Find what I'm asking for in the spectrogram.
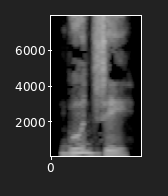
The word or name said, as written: ಕುಜೆ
